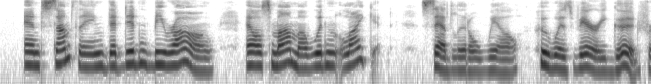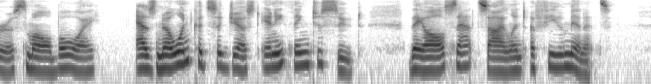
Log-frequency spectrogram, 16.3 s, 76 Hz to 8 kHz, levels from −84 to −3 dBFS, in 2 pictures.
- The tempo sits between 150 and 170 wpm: No, average, 140 wpm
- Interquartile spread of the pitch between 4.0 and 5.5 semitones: Yes, average, 4.6 semitones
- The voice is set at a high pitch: Yes, high, 195 Hz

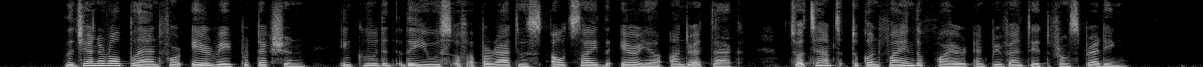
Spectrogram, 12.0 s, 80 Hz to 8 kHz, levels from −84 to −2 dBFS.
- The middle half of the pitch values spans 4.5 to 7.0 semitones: No, average, 3.5 semitones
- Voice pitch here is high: Yes, high, 200 Hz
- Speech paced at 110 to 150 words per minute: Yes, average, 140 wpm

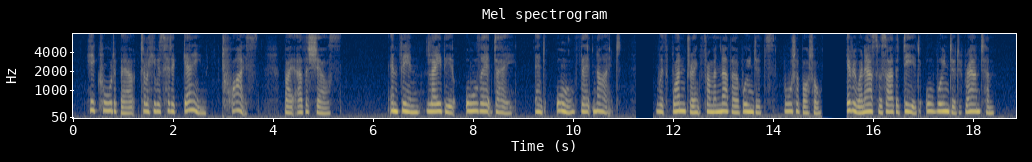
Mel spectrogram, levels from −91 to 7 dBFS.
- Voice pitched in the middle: No, high, 245 Hz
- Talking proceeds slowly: Yes, slow, 130 wpm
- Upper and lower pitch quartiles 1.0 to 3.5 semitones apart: Yes, average, 3.2 semitones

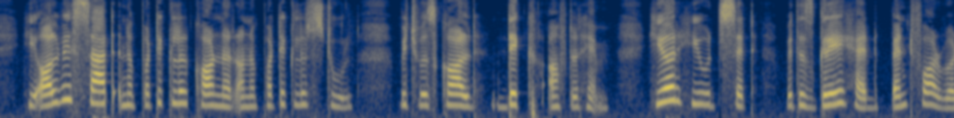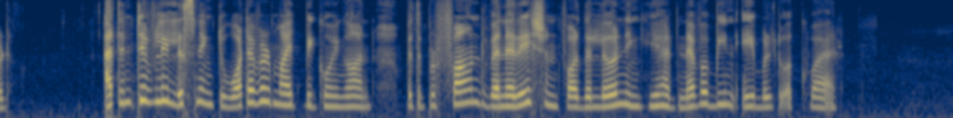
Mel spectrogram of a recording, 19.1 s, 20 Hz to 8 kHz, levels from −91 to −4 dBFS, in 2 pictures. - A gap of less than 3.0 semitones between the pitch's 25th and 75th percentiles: No, average, 3.8 semitones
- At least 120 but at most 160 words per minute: Yes, average, 155 wpm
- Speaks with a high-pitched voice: Yes, high, 245 Hz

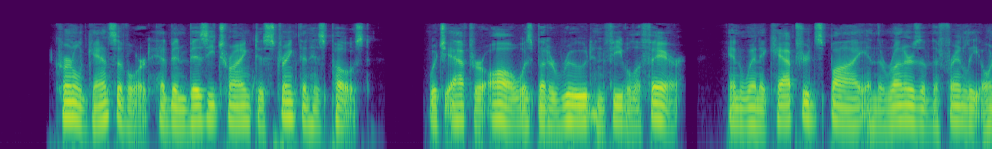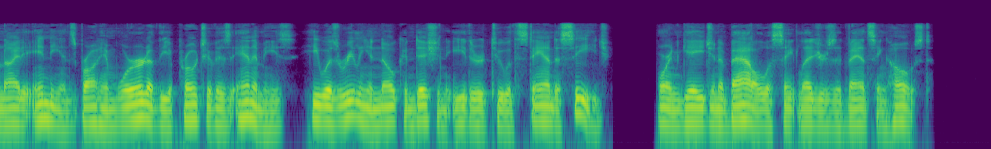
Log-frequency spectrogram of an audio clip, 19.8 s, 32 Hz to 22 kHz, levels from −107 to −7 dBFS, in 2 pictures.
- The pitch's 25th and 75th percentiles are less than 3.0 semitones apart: Yes, narrow, 2.6 semitones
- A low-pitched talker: Yes, low, 100 Hz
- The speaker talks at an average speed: Yes, average, 190 wpm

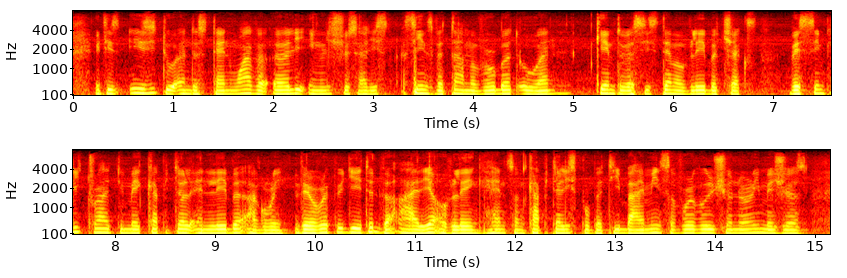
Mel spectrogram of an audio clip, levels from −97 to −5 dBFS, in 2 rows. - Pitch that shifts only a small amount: Yes, narrow, 1.7 semitones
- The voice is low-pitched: Yes, low, 125 Hz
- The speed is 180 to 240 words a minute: Yes, average, 185 wpm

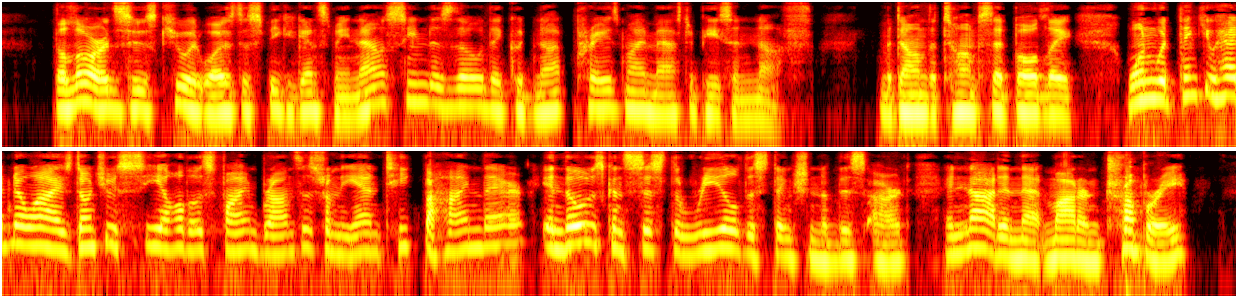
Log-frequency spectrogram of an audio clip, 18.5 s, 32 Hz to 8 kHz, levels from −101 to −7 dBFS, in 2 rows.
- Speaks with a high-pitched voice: No, medium, 150 Hz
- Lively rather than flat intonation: Yes, wide, 7.5 semitones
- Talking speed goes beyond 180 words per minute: Yes, average, 190 wpm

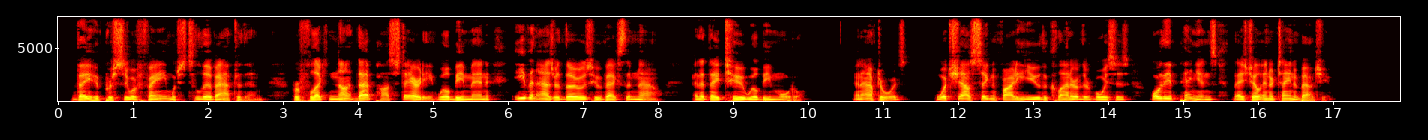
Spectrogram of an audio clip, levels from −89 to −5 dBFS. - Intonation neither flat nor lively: Yes, average, 4.1 semitones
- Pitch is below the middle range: Yes, low, 115 Hz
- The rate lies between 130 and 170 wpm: No, average, 180 wpm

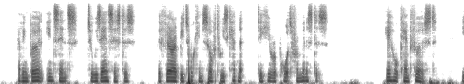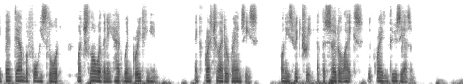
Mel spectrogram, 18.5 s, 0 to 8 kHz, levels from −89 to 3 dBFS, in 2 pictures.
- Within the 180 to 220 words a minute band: No, average, 155 wpm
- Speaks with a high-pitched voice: No, low, 110 Hz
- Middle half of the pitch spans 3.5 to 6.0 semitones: No, average, 3.0 semitones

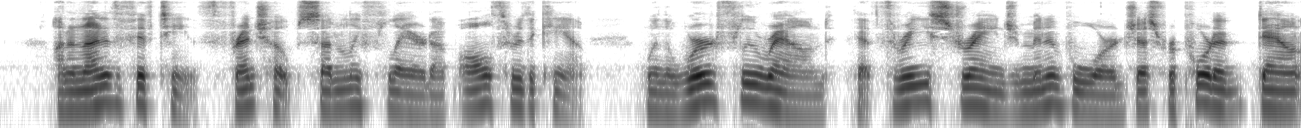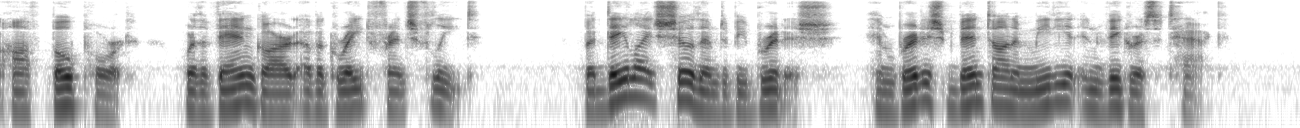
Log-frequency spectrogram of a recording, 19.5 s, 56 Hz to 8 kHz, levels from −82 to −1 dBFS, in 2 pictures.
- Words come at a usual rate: Yes, average, 165 wpm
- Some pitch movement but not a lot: Yes, average, 3.4 semitones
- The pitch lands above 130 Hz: No, low, 120 Hz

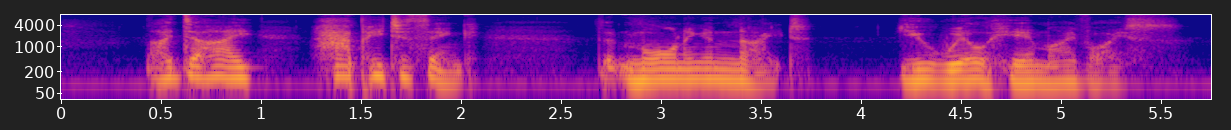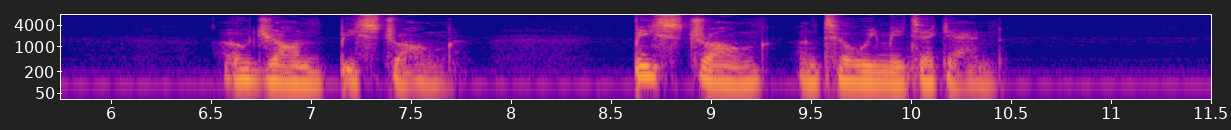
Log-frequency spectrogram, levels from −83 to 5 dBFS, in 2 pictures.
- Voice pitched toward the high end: No, low, 105 Hz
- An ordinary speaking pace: No, slow, 125 wpm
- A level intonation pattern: No, average, 3.5 semitones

